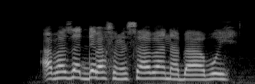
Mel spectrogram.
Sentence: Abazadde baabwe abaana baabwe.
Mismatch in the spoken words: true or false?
true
